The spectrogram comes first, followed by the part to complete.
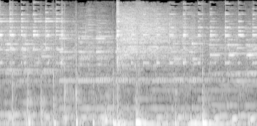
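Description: Gamelan accompaniment for a wayang kulit scene: drums and ringing metallophone tones, with many sharp rapid knocks and a loud crash with a hiss about two seconds in.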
